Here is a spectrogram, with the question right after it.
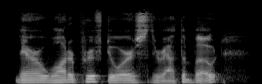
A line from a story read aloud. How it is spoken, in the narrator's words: I said, carefully and calmly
